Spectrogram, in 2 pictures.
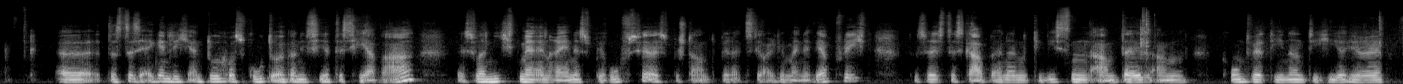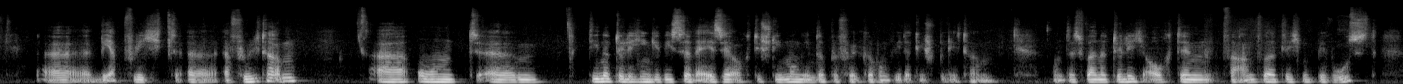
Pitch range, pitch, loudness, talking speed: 110-120 Hz, 110 Hz, -20 LUFS, 125 wpm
